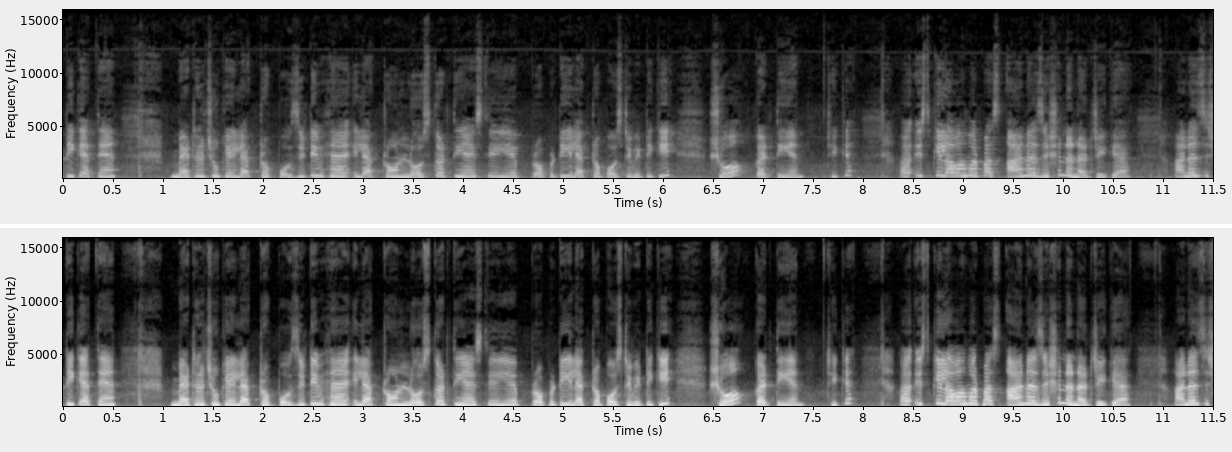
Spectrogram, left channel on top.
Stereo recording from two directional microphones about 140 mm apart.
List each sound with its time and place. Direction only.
0.0 s a woman's voice: 45° right (ahead or behind)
